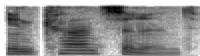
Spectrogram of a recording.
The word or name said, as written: inconsonant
